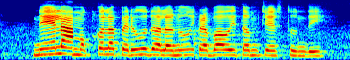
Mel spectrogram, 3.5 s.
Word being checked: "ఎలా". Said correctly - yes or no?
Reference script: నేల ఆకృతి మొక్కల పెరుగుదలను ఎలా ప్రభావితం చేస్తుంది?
no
